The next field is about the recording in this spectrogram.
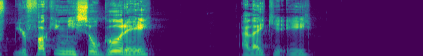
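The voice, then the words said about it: Put-on Canadian accent. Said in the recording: “did they do a Canadian accent when they did the voice?”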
